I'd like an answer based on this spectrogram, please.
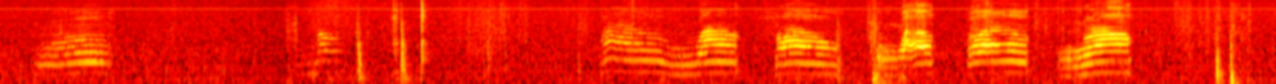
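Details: Scarlett, a pet Siamese cat, meows very loudly after waking from sleep on the heater, tired; a series of drawn-out, rising-then-falling wavering meows, about eight in all, some sharper and strained, with faint clicks between them indoors.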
